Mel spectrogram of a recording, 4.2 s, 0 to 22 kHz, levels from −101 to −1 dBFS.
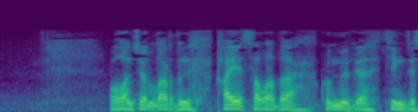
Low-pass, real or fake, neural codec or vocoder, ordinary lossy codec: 7.2 kHz; fake; codec, 16 kHz, 4 kbps, FunCodec, trained on LibriTTS, 50 frames a second; MP3, 32 kbps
